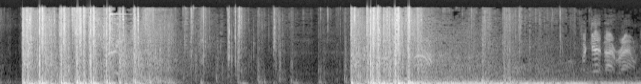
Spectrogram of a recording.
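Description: Video game gunfire crackles in dense rapid bursts, loud and close, then drops away and returns as a sustained roar of shots and rumble, with a voice speaking amid the noise.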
